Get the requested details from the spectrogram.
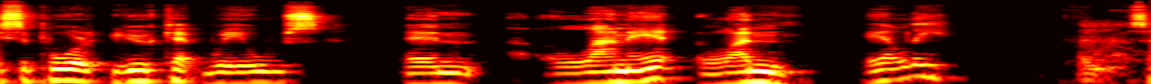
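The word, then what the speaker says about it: Llanelli: Yak yakle he's talking about um Tommy Robinson came to support ukip Wales and lanet Len Ellie that's how it's pronounced so he was talking about Tommy Robinson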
